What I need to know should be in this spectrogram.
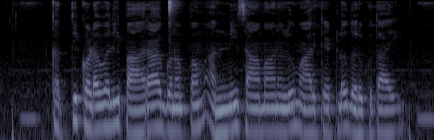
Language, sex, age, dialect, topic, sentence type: Telugu, male, 18-24, Utterandhra, agriculture, statement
